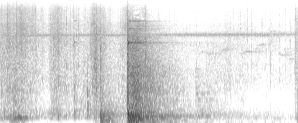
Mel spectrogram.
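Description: A cardboard box being pulled out from among plastic-wrapped steel car-lift parts: rustling and knocking, then one loud thud about two seconds in with a short metallic ring as it is set down on the wrapped steel ramp.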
